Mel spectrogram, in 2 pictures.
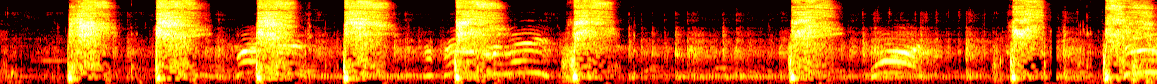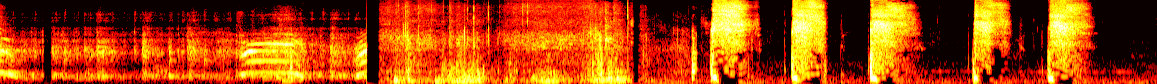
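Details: Quick series of a dozen or more sharp sneezes by a man, with a brief noisy stretch midway; a rapid sneezing attack in a compilation of film clips.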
